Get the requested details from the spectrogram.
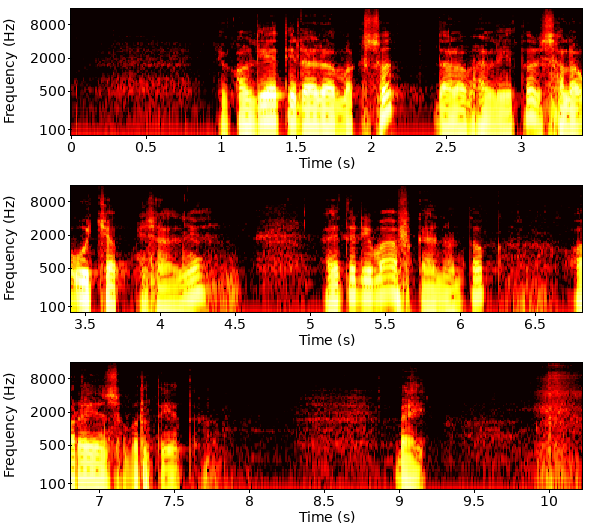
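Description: A man speaks calmly into a close microphone, reading out.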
